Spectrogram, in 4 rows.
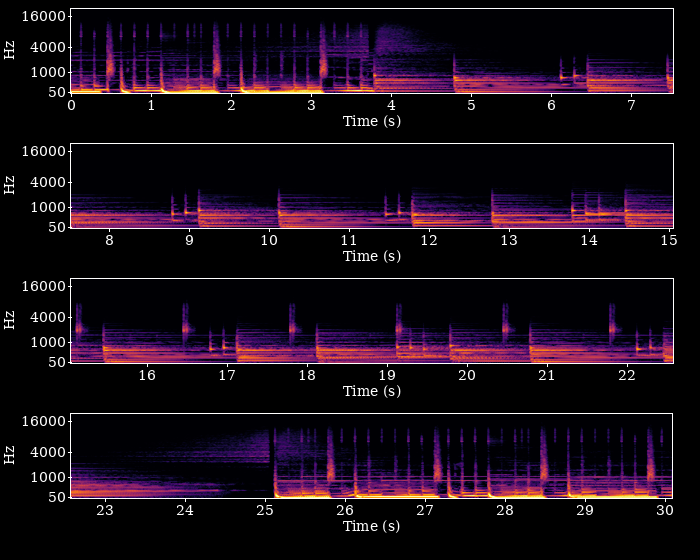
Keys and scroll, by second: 4.3 v, 10.7 v.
